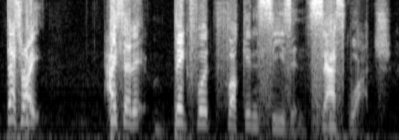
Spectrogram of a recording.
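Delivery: high, loud proud exclamation; triumphant shout. Real, not acted. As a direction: belt it out like a proud reveal. Defiant boast about Bigfoot season.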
